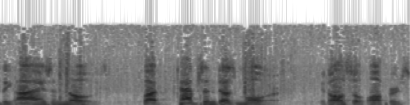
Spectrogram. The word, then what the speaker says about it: Tabcin: So now try Tabsin. That's spelled T-A-B-C-I-N.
